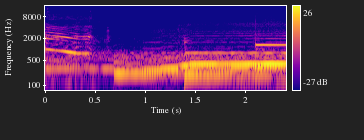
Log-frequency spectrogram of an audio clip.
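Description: A woman's high-pitched laughing cry, falling in pitch and over within half a second, then soft music of held notes stepping from one pitch to the next comes in and builds.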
